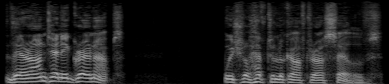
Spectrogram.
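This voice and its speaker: A man with a mid-range voice performs an earnest, commanding schoolboy leader for an audiobook, pitching above his natural voice with light acting. His delivery is firm and very animated at a moderate pace, in short emphatic phrases, captured in a dry, studio-quality recording.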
